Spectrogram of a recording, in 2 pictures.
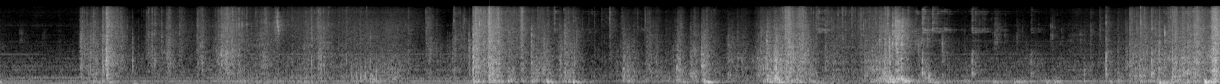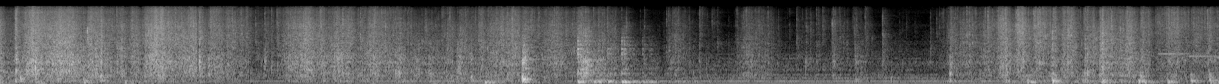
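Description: Cat scrabbling at crinkly fabric play things, a pop-up play tunnel and a folded eco bag, making rustling and crackling in uneven bursts that are busiest in the middle and again near the end.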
